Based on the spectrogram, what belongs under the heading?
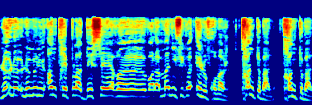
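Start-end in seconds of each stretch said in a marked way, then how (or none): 3.6-4.7 put-on southern French accent. Recalling the guy at a mountain restaurant quoting the price, southern french accent. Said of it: "Il avait un accent du sud comme ça".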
